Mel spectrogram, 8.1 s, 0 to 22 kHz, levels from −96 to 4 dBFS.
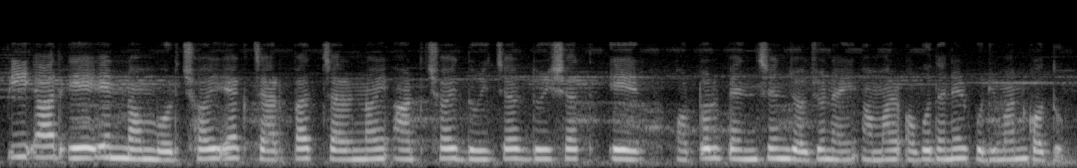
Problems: constant background noise, background conversations at intervals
